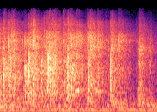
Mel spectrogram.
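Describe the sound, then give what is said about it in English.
Scattered clapping from part of a church audience during a sermon, a few uneven, fairly soft bursts of claps rather than full applause. “See, only like half of you clapped.”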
